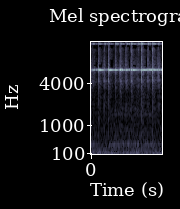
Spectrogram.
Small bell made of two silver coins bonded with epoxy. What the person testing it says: No, that's nice ring to it there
